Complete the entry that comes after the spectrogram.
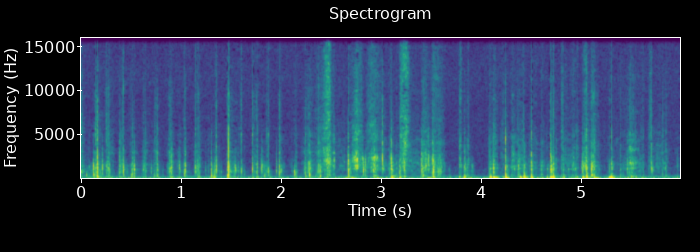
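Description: A small, hollow printed cardboard toy box holding a Magic 8 Ball is turned over on carpet while fingertips and nails tap and scratch its sides. Dense, quick, dry taps and scratchy rustles run throughout, with a few deeper, hollow thumps near the end.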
